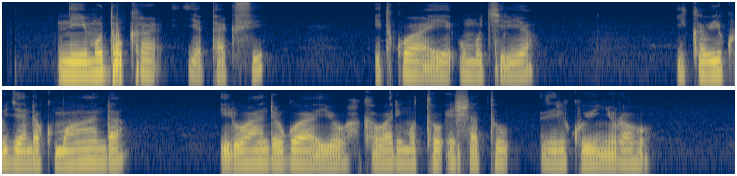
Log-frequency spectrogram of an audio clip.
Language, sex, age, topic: Kinyarwanda, male, 18-24, government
